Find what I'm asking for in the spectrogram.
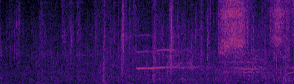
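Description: A horse gallops with rhythmic clip-clop hoofbeats and a whinny in the video game Assassin's Creed Syndicate, mixed with game ambience at moderate level.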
